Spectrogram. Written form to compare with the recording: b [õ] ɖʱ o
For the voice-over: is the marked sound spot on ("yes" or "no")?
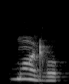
yes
